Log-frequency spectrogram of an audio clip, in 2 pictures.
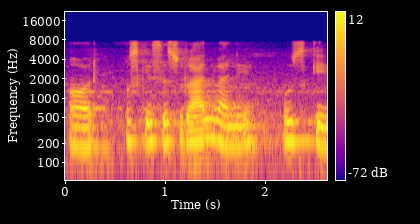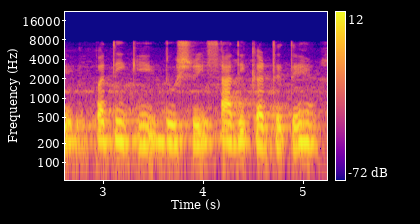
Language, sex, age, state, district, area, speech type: Hindi, female, 30-45, Uttar Pradesh, Sonbhadra, rural, spontaneous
